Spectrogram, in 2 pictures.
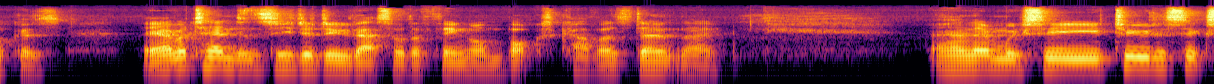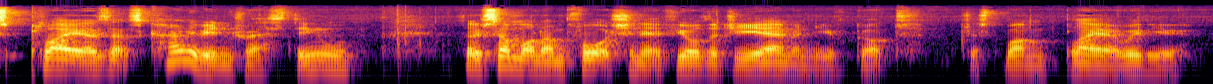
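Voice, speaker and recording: A man's voice: mid-range voice, expressive, moderate pace, dark tone. A man hosting a casual tabletop game unboxing, chatty and jokey with playful theatrical flourishes. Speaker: host of a tabletop game review show. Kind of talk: casual unboxing review to camera.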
